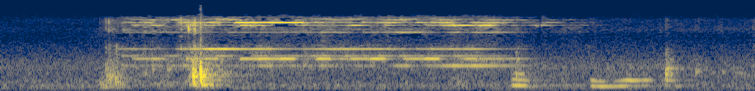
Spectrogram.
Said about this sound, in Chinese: 刚刚的刚刚的铃声是， 嗯 就是打电话问体温的机器人。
